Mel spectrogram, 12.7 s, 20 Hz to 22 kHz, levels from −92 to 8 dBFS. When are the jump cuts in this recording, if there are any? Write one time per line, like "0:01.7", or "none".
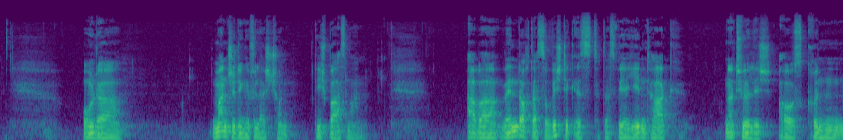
none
